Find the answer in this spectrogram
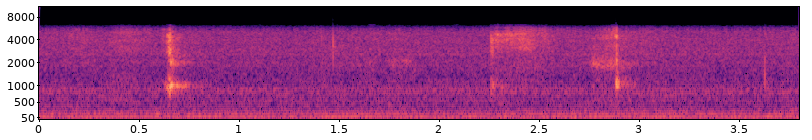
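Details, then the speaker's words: Baby boy with head-bobbing hiccups; two soft, sharp, mostly silent hiccup catches over steady low room hum with a faint click between: hiccups. "Silent hiccups. Until we get some louder ones."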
